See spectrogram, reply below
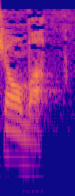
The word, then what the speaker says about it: Shema: This is called, this Deuteronomy 6, verses 4 and 5, begin a very famous Hebrew prayer, which is called the Shema, it's pronounced Shoma, which begins with the word back in verse 4, where it says, Hear.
